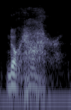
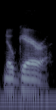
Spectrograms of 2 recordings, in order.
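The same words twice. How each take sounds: First: The G sound in the name is silent. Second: The G sound in the name is pronounced. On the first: It imitates a commentator's showy new pronunciation. The speaker calls it wrong. "He wasn't pronouncing the G" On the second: It is the familiar way everyone has said it. The speaker calls it right. "what we've been calling him for years"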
